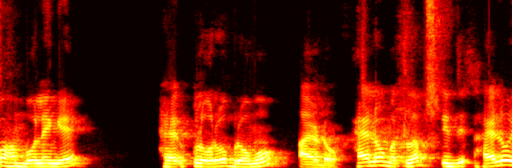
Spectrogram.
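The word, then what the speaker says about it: chloro: हेलो alkane, hello, क्लोरो, bromo, iodo, क्लोरो, bromo, iodo, क्लोरीन यूज होगा तो हम बोलेंगे क्लोरो, CH होता है चलोरो प्रोनाउंसिएशन जब करोगे तो, बट बोलते क्या है, क्लोरो।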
